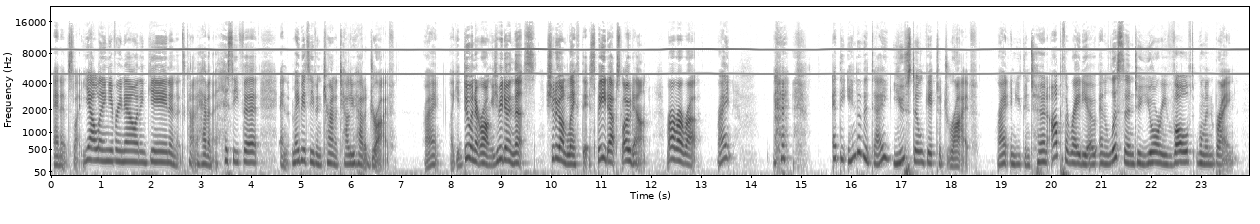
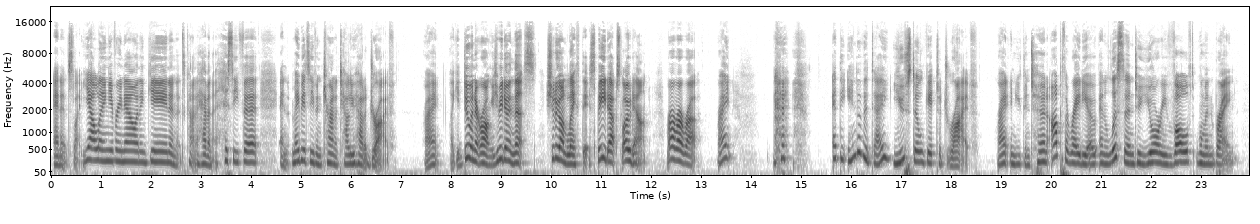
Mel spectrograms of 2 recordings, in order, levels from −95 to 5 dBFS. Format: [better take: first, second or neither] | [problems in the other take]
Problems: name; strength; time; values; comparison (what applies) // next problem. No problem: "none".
second | high-pitched whine; loud; throughout; 8.5 kHz, 6 dB below the speech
